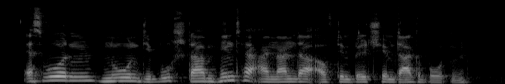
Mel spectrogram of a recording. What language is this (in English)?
German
